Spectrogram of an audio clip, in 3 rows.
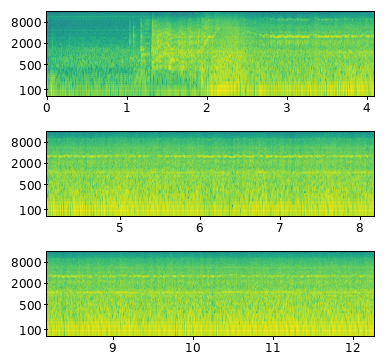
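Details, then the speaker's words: Dodge Charger Scat Pack 426 with ProCharger, fired up after fixing a boost leak that had limited it to about two pounds of boost: it catches and runs steadily with a constant high blower whine; healthy running. "I'm gonna crank it up now and make sure it's holding boost I'm pretty confident will because that was off and now it's hooked up so we'll see how this goes"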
